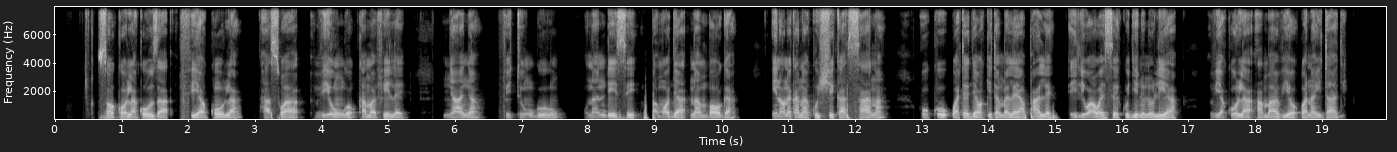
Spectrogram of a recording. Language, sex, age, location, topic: Swahili, male, 25-35, Nakuru, finance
